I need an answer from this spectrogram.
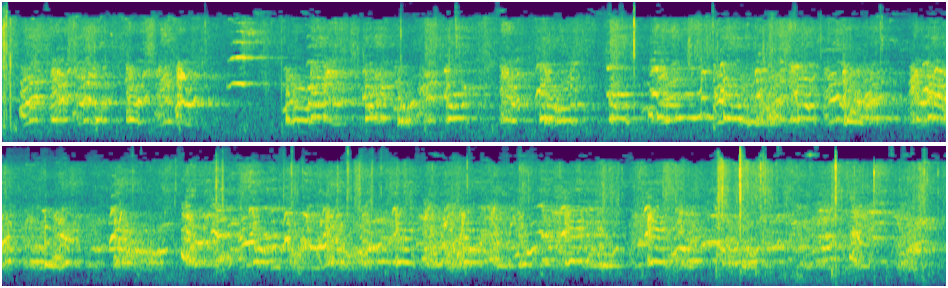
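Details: Pack of beagles hunting roe deer, driven with sticks; many dogs give loud, overlapping yelping barks and bays in a continuous excited chorus.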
